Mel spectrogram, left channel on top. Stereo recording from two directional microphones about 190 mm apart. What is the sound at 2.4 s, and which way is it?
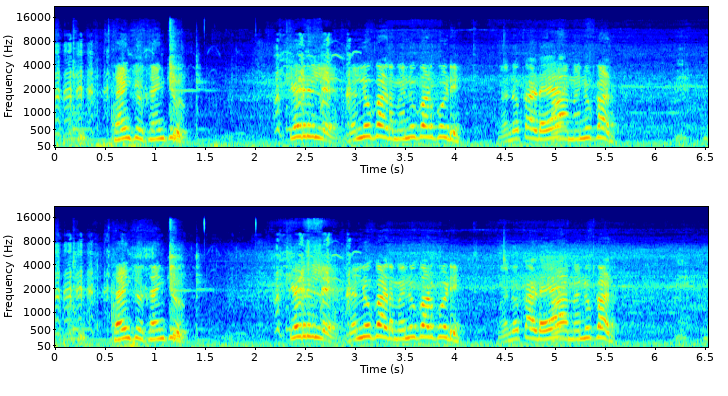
Speech, centre (ahead or behind).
